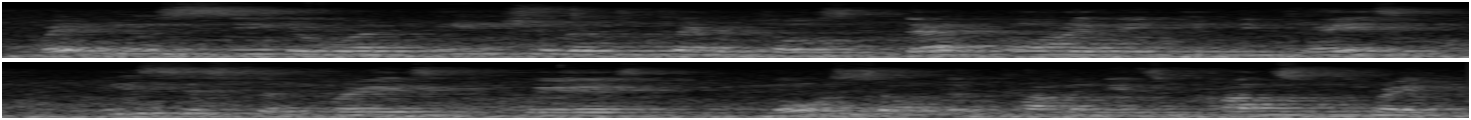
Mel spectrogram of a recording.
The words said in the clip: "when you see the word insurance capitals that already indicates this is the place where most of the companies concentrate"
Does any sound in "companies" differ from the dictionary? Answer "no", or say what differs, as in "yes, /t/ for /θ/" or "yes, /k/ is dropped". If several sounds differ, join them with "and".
yes, /p/ is dropped and /s/ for /z/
